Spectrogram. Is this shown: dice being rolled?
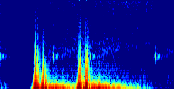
no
